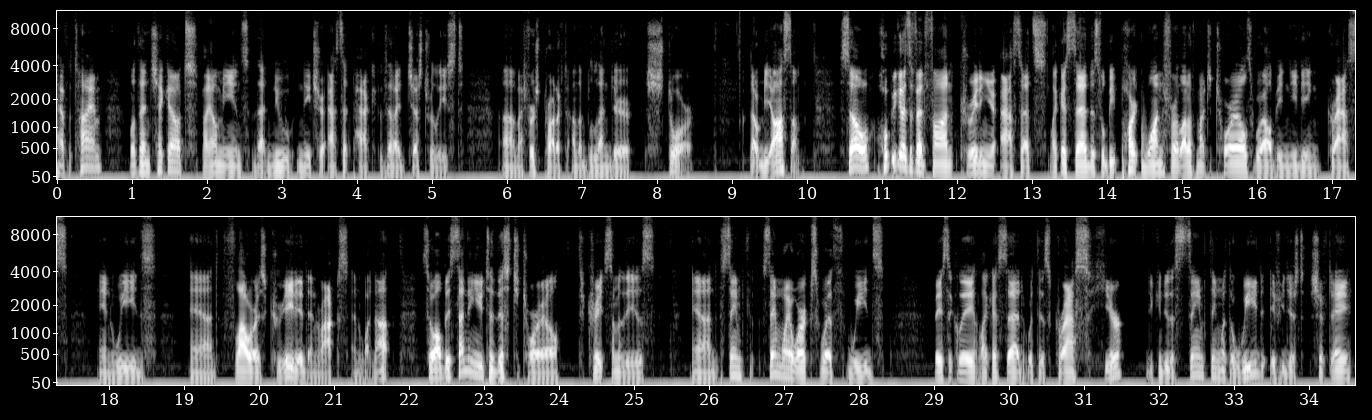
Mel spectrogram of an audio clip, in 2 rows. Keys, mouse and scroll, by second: 2.0 t, 11.0-12.9 middle drag, 12.9 click, 28.2 click, 29.7 click, 32.6 click, 33.6 shift+a.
